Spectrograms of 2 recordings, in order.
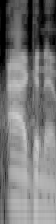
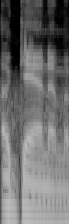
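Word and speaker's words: Agahnim: that are different yeah it's Agony not aanm apparently I was wrong about the pronunciation I thought that was a I thought I was spot on because you know it sounds like Ganon since they are the same person but I guess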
